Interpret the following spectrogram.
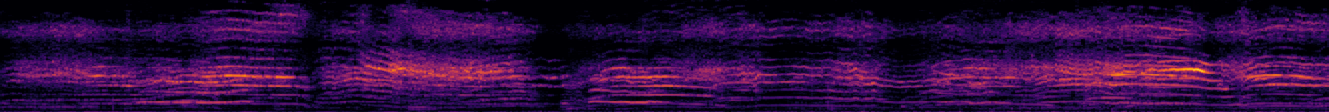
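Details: A crowd of cats about to be fed fish keeps up a dense chorus of high, wailing meows, calls overlapping almost without pause, with one short break near the middle.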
